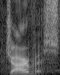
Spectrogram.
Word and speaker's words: Gervais: a nice save so am I saying it right Gervais or Gervais Jarvis actually Jarvis Jarvis okay so the the aid is invisible sometimes it's like this letter silent Jarvis yep edina kid came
